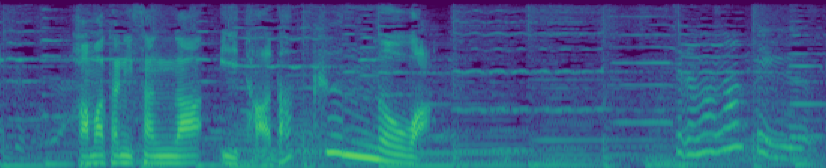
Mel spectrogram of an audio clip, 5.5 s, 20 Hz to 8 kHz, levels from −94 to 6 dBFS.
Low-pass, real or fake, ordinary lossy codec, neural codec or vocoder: 7.2 kHz; real; none; none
